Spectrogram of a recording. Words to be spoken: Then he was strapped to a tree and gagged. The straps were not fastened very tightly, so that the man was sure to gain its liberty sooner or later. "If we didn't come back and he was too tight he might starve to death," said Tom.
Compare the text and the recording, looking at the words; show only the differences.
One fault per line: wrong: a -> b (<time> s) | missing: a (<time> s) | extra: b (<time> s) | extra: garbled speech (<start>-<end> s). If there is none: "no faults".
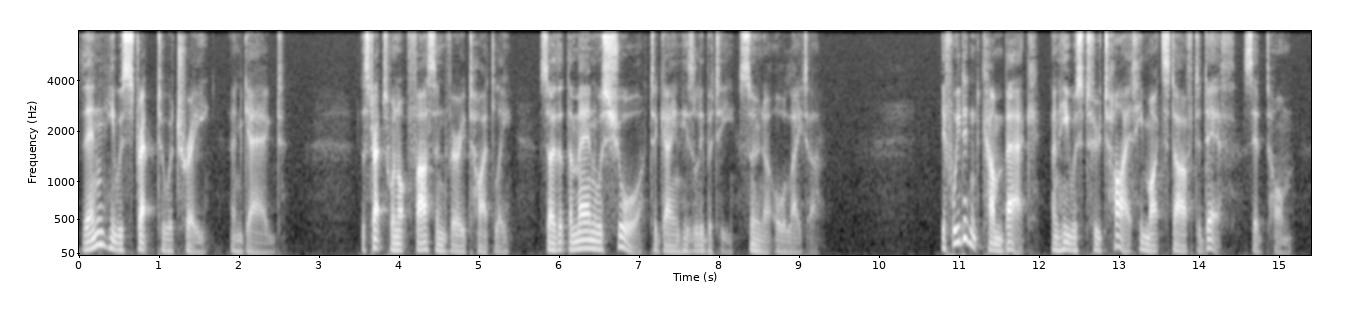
wrong: its -> his (7.5 s)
